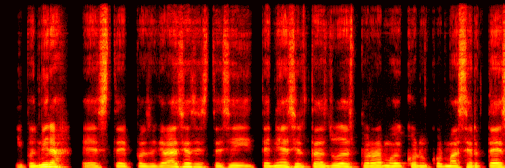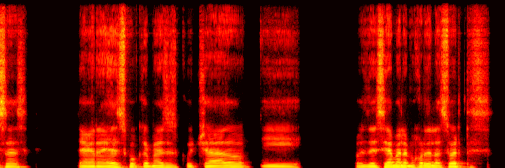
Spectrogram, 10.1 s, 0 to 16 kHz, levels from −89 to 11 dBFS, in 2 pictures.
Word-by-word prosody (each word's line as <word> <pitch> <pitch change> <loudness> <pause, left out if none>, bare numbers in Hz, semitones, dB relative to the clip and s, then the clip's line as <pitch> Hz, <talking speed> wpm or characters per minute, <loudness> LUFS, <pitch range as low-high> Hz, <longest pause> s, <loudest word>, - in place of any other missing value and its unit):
Y - - -11
pues, 115 +1 0
mira, 170 +2 +5
este 120 -2 -2
pues, 110 +1 -3
gracias, 150 +8 +2
este, 125 -4 -4
sí 120 -1 -3
tenía 125 +3 +1
ciertas 140 -1 -1
dudas, 145 +1 +1
pero 130 -2 -1
ahora 135 - +2
me - - +2
voy 120 - +2
con 130 -3 -2
con 110 -1 -4
más 120 0 +2
certezas. 135 +3 +1 0.5
Te 115 - -1
agradezco 115 +6 +1
que 120 -4 -1
me 120 - -1
hayas 125 -2 0
escuchado. 125 +6 -2
Y, 105 -3 -4 0.5
pues, 115 -1 -4
deséame 140 +6 +3
la 135 - +4
mejor 120 +3 0
de - - +3
las 130 -3 +1
suertes. 155 -8 -2
125 Hz, 195 wpm, -19 LUFS, 115-140 Hz, 0.5 s, mira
